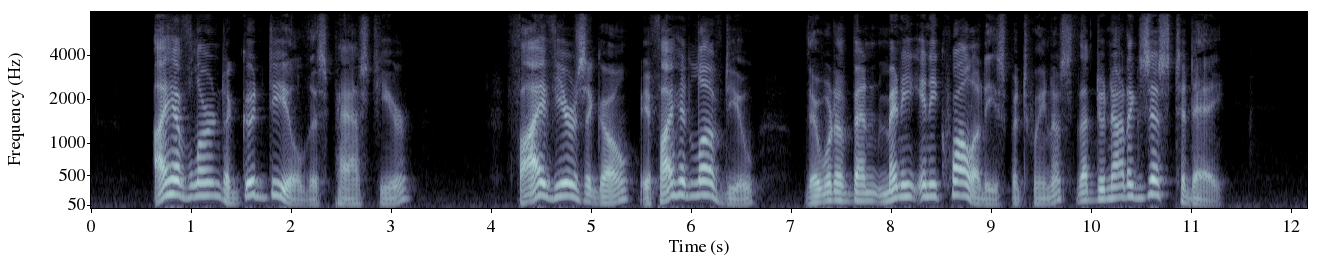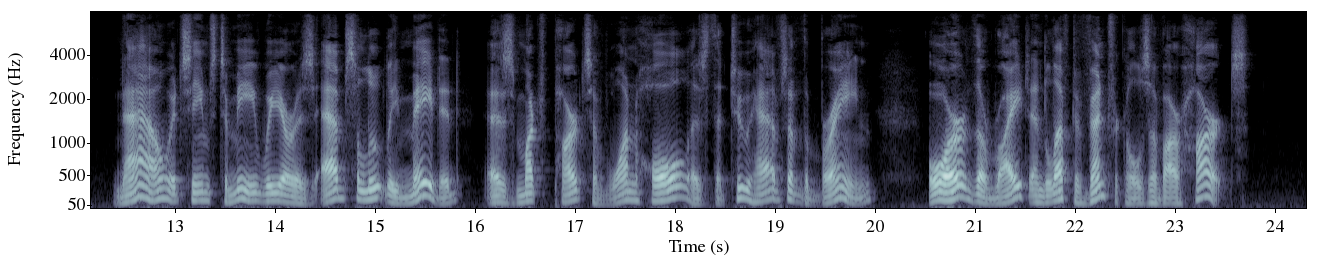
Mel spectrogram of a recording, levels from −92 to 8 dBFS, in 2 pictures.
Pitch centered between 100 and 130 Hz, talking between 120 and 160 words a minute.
Yes: low, 125 Hz; average, 155 wpm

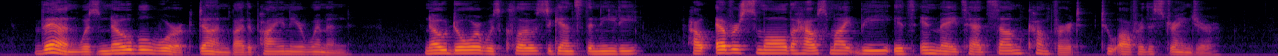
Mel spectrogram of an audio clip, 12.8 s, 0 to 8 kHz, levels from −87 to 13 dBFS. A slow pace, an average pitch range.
No: average, 145 wpm; average, 4.1 semitones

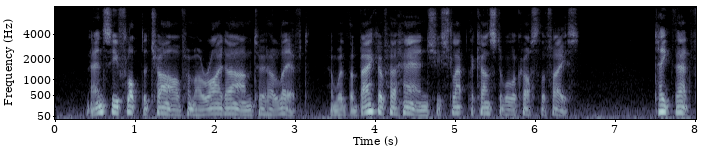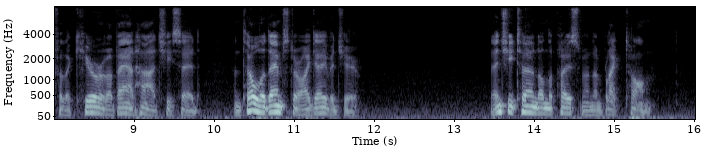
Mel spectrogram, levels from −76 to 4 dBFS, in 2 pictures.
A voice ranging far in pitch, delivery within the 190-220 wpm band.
Yes: wide, 6.0 semitones; average, 200 wpm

